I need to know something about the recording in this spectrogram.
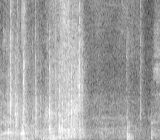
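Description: Plastic air-cushion packing and paper rustling and crinkling as they are handled for about a second, then quieter, with a light tap near the end.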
